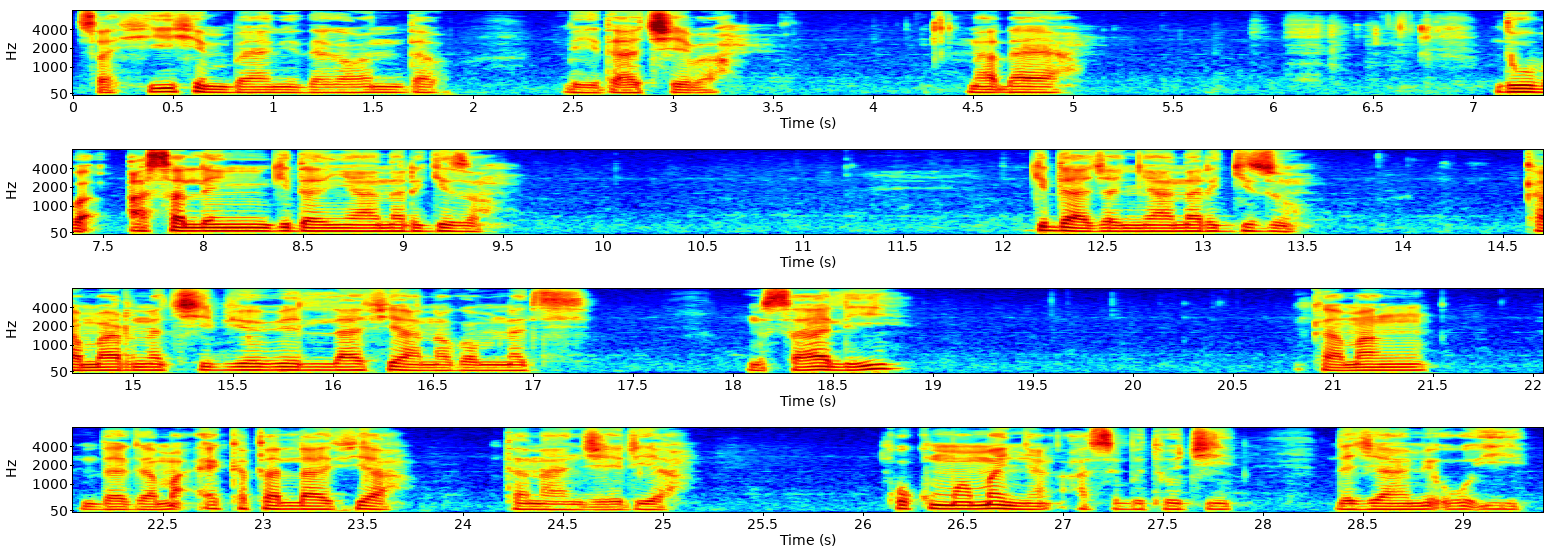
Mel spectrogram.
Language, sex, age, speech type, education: Hausa, male, 46-60, spontaneous, tertiary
